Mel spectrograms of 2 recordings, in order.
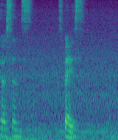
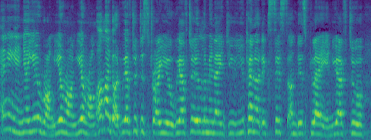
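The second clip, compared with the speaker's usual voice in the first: higher, louder ranting caricature; mocking angry German; 4 semitones higher, 5 dB louder than usual. Mocking Germans who shout her down, loud and ranting. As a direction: snap and rant like a furious zealot. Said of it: "one snaps and goes like".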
